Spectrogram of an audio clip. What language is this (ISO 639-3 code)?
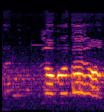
urd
